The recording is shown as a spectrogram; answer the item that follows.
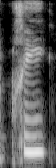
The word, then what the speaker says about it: prix: Le prix. X à la fin ne se lit pas.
